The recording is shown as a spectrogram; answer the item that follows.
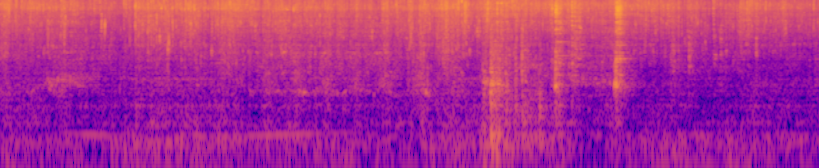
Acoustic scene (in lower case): kitchen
